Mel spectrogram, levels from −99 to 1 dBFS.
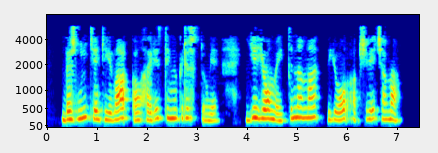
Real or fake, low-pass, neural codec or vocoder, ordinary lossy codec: fake; 7.2 kHz; codec, 16 kHz, 1 kbps, FunCodec, trained on LibriTTS, 50 frames a second; MP3, 24 kbps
